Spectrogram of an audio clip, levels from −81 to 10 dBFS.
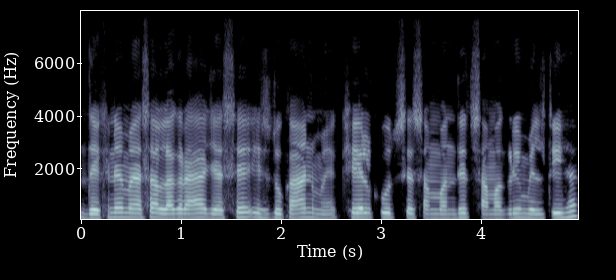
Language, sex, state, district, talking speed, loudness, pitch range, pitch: Hindi, male, Bihar, Saran, 195 wpm, -16 LUFS, 155-170 Hz, 165 Hz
